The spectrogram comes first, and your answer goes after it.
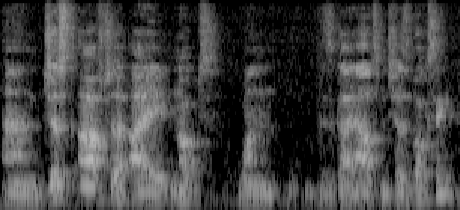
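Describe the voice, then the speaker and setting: Low-voiced man, rambling and thoughtful. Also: a little slow, a bit bright. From England. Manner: rambling and thoughtful, many fillers, self-deprecating. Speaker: interview guest, chess boxer. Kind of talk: casual interview answers. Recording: roomy, distant, faint background noise.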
